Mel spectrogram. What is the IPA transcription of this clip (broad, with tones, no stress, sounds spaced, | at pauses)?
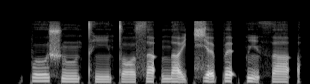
p o˦ ʃ ũ˨ tʰ ĩ˨ t ɔ˨ sʰ ä˦ ʔ n a̰˦˨ ɪ̯ t͡ɕ ɛ̰˦˨ p ɛ˦ ʔ p ĩ˦˨ θ ä˦ ʔ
